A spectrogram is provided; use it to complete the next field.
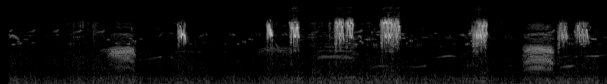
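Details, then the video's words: Hungry yellow sparrow chicks begging for food in a garden nest while being fed, giving harsh, hissing bursts at irregular intervals, several loud raspy notes clustered near the end, with faint thin chirps between. "Hungry Sparrow chicks"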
